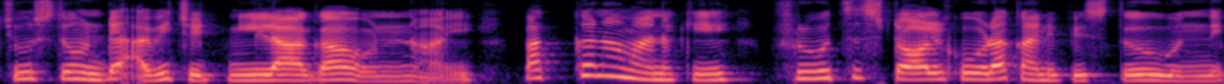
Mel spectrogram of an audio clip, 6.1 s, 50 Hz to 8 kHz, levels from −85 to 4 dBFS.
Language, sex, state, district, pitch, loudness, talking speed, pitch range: Telugu, female, Andhra Pradesh, Sri Satya Sai, 215 Hz, -19 LUFS, 125 wpm, 195-245 Hz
